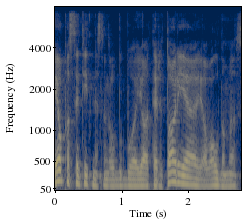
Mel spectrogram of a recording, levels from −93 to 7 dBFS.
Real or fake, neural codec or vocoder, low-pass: fake; vocoder, 44.1 kHz, 128 mel bands every 512 samples, BigVGAN v2; 7.2 kHz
